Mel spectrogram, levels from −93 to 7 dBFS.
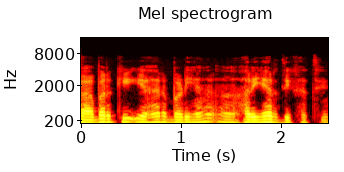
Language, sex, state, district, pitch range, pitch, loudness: Surgujia, male, Chhattisgarh, Sarguja, 120-130 Hz, 120 Hz, -17 LUFS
